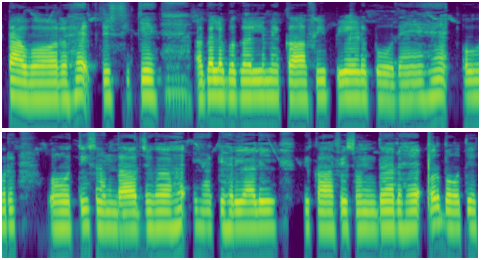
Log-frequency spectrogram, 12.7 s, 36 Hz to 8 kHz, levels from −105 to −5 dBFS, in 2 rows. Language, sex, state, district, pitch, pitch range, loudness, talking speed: Hindi, male, Uttar Pradesh, Jalaun, 135 Hz, 130-135 Hz, -20 LUFS, 125 wpm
